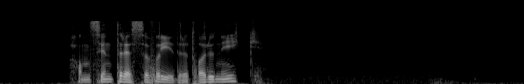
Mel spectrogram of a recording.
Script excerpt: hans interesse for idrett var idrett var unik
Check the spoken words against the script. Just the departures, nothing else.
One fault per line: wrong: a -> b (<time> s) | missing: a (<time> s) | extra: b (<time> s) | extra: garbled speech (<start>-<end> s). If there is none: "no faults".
missing: idrett var (2.1 s)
